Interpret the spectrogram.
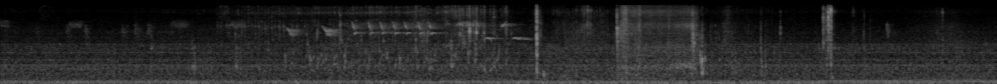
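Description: Marsh birds calling, with a run of quick high chirps from about three to five seconds in, over a steady low hum. About six seconds in there is a brief rush of noise, and two sharp clicks stand out, one before it and one after.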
